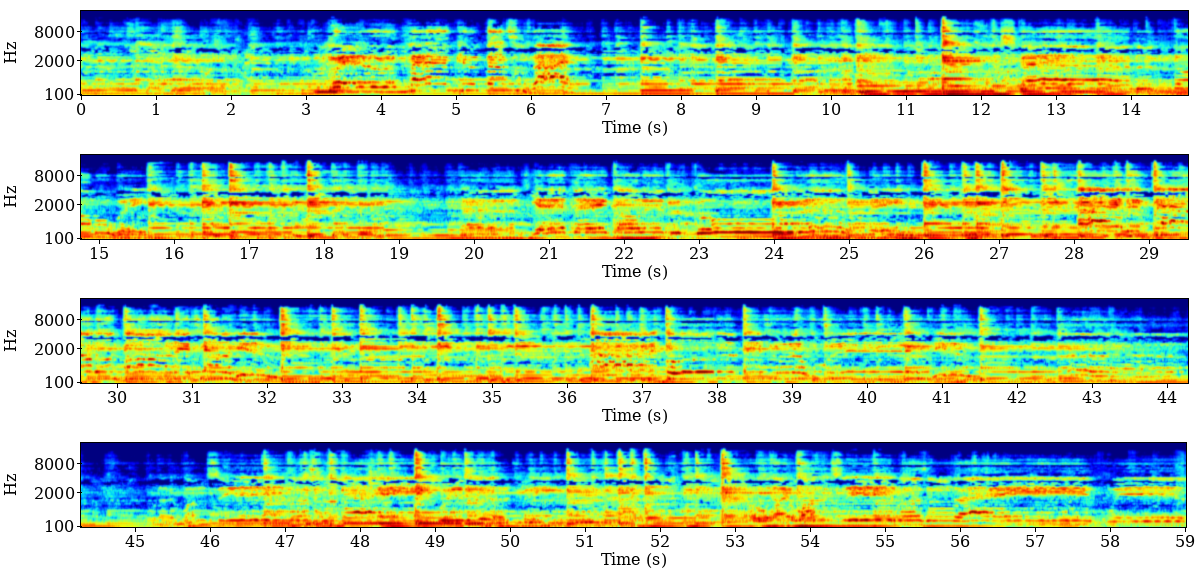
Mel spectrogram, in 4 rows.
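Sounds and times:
man singing: 0.0 - 33.9, 34.7 - 59.0
acoustic guitar strumming: 0.0 - 59.0.

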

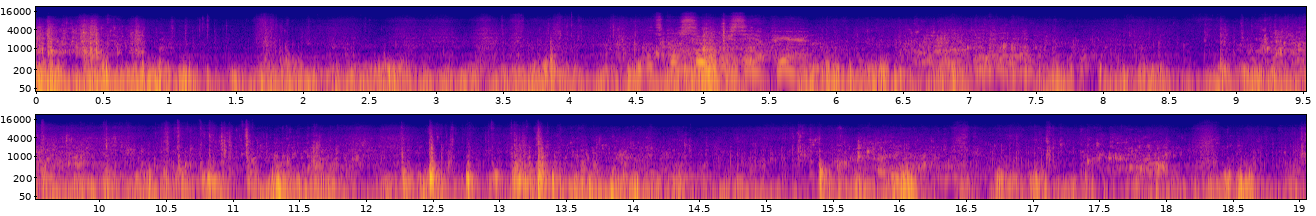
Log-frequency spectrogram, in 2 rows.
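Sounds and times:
canoe paddling through water: 0.0 - 19.0
wind rumble on microphone: 0.0 - 19.0.

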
